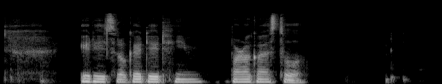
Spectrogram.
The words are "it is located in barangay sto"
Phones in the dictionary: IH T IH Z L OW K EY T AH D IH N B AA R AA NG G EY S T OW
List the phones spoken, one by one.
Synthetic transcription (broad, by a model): IH T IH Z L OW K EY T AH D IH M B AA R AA G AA S T OW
